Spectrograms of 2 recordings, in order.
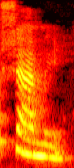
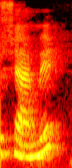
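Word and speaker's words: Schmidt: We will not pronounce T and we will not pronounce this C over here. Mr. Shamid. So Martha could recognize that it was Mr. Shamid, her history teacher, and Mr.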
